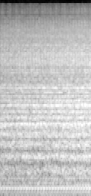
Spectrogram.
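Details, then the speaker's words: Two-stroke scooter after rebuild (new piston, cylinder, rings) that started poorly and stalled on throttle, after refitting new sponge air filter: quick, evenly spaced popping at steady idle, no sneezing or stalling; starts with half a turn, normal idle. "J'ai installé le filtre à air dans sa position d'origine et maintenant nous essayons de démarrer le scooter."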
